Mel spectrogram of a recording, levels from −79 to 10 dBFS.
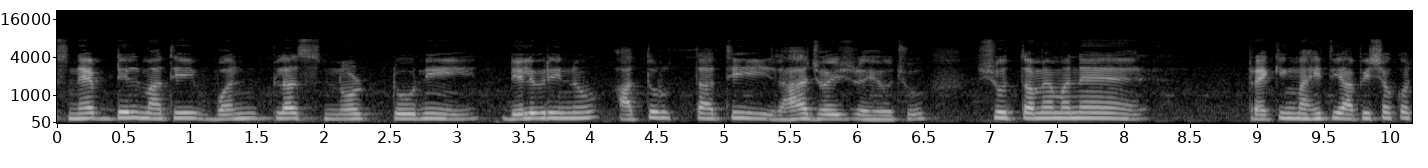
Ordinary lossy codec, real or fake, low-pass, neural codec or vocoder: none; real; none; none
